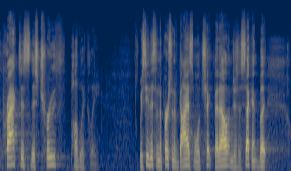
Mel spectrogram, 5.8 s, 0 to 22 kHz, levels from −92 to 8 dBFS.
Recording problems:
uneven, jittery; strongly; from 0.5 to 5 s

